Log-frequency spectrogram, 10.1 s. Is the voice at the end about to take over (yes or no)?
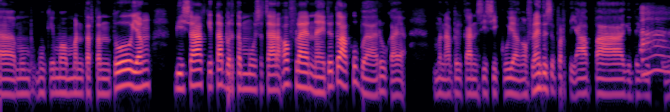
yes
